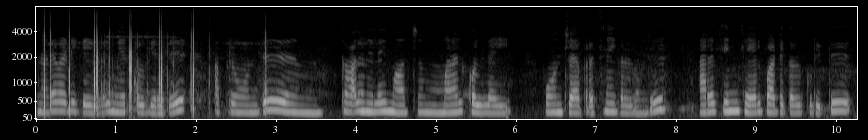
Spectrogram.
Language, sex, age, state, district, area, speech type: Tamil, female, 18-30, Tamil Nadu, Tiruvannamalai, rural, spontaneous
